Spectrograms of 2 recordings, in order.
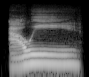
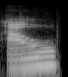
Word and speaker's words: Aoi: Aoi or Ow, it's AOI, so I'm pronouncing Aoi.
